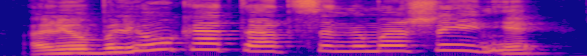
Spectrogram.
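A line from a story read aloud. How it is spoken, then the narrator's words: Cheerful. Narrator (Russian): весело произнес Галилей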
